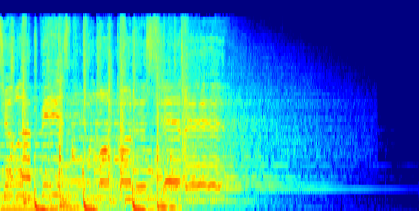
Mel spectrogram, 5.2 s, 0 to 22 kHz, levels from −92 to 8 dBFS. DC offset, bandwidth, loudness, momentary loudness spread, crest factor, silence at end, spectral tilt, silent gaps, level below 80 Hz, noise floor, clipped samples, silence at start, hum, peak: under 0.1%; 16 kHz; -15 LUFS; 8 LU; 16 dB; 1.95 s; -4 dB/octave; none; -24 dBFS; -74 dBFS; under 0.1%; 0 s; none; -2 dBFS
